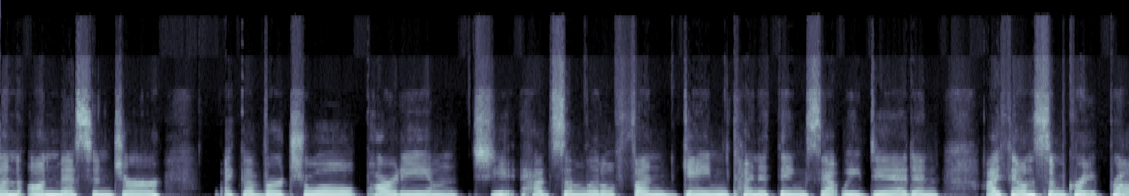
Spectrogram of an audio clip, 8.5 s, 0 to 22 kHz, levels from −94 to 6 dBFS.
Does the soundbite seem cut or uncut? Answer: uncut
